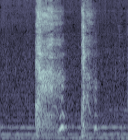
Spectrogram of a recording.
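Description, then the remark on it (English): Two coughs from a woman, a strong raspy one followed by a shorter, lighter one about half a second later, over a faint steady background hum. “She coughed.”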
